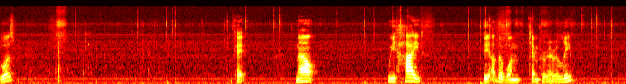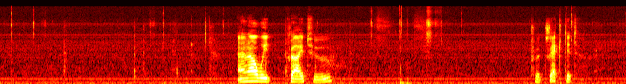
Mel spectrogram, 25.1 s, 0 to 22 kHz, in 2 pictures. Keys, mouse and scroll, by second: 0.1-1.8 drag, 1.8-3.1 middle drag, 3.6 Tab, 4.8 click, 5.0 right click, 7.5 Tab, 8.0 Tab, 9.8 h, 11.7 right click, 12.3 Tab, 12.6 right click, 14.0-15.5 middle drag, 16.5-18.5 middle drag, 20.8 u.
